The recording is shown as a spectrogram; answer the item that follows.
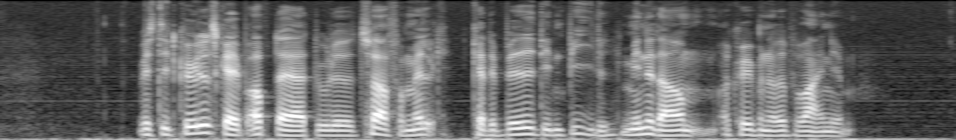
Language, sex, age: Danish, male, 27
